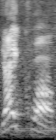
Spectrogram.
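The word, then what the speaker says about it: יעקב: Yaiquab, how you pronounce it.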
